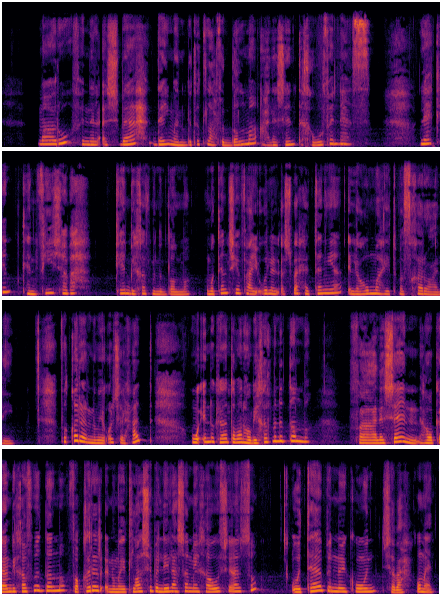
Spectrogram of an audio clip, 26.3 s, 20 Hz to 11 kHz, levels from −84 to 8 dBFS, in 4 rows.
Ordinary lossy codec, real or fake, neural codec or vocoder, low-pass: none; fake; vocoder, 48 kHz, 128 mel bands, Vocos; 9.9 kHz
